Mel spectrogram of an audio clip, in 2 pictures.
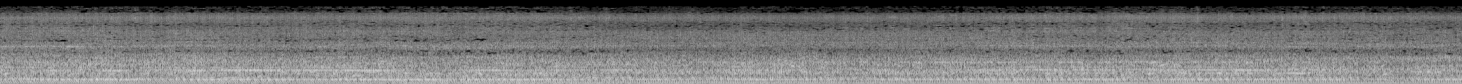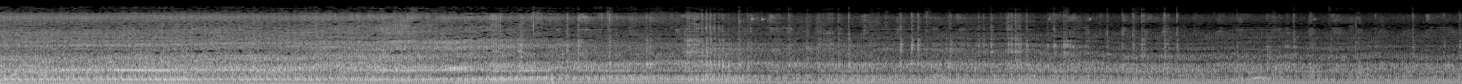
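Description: Mahindra Arjun Novo 605 DI tractor's diesel engine running steadily under load as it pulls a plough through the soil. It becomes somewhat quieter over the last several seconds.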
